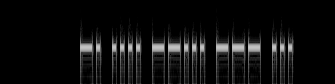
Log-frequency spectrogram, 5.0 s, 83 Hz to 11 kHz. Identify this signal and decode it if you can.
Morse code, heard as a keyed tone, about 23 wpm, 700 Hz. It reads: NH7OS
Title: Speed Racing - USA 2x2 Call Signs 20wpm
